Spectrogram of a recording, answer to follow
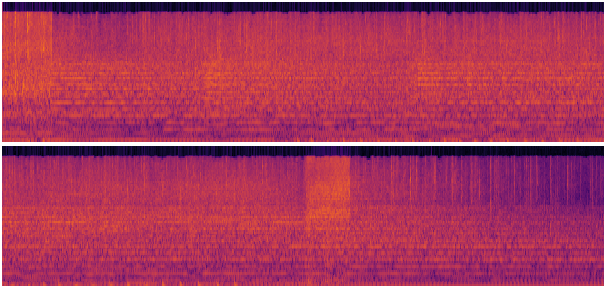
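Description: Live worship band playing soft, slow music of sustained chords over a steady low bass. A regular low beat, about two a second, comes in about four seconds in and stops some eight seconds later.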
